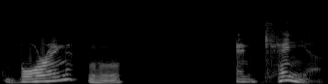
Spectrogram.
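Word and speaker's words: La Borinqueña: in your mind but it's actually pronounced like two separate words boring and kenya in i was not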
